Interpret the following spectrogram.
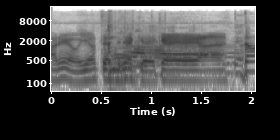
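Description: A person's voice: a few quick syllables, then a long, drawn-out vocal sound held for about a second and a half.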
